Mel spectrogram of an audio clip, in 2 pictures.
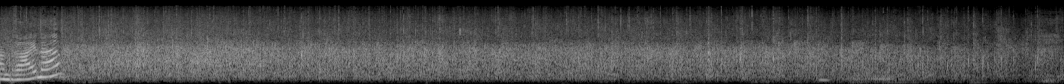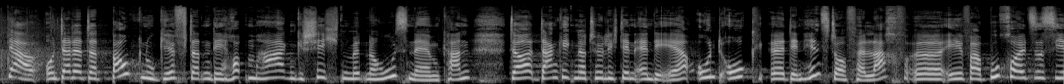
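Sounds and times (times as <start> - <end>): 
speech: 0.0 - 0.8, 10.8 - 21.2
crowd clapping: 0.0 - 11.6.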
